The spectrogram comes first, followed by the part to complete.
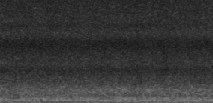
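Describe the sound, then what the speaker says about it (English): A small, compact hidden waterfall in Girrakool National Park, heard as a constant close rush of falling water, steady and loud with no pauses and no voices. "It's just a beautiful little compact waterfall."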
